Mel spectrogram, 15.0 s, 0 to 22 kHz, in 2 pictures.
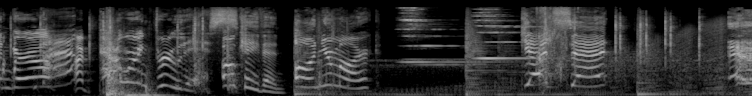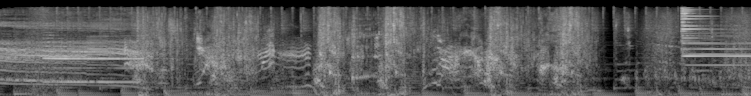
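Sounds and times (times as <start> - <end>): lively background music: 3.0 - 15.0
cartoon wet eating noises: 8.7 - 14.3.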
